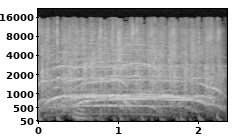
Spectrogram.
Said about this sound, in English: All right. Big round of applause for everyone.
